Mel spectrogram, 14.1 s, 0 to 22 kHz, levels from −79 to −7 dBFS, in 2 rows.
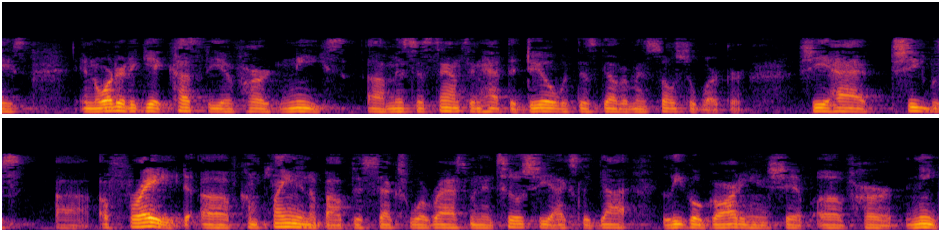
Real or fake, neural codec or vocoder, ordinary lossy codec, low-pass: real; none; MP3, 24 kbps; 7.2 kHz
